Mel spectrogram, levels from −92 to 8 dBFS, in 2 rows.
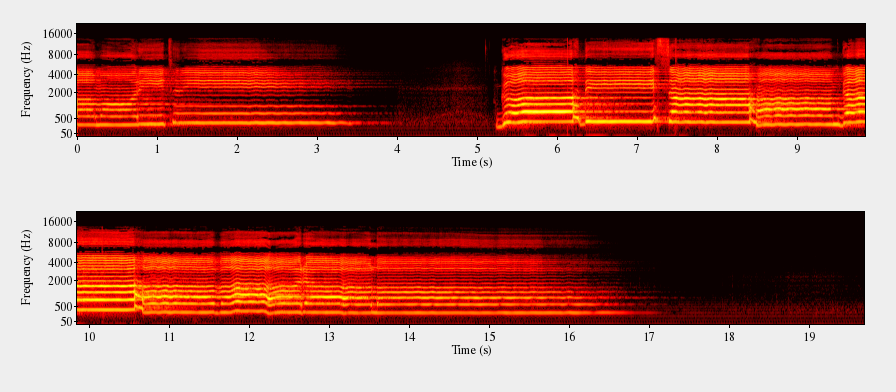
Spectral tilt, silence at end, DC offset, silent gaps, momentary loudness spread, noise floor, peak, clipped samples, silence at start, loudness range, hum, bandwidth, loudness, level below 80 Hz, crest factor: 1.5 dB/octave; 3.2 s; under 0.1%; none; 17 LU; -74 dBFS; -2 dBFS; under 0.1%; 0 s; 16 LU; 50 Hz at -80 dBFS; 14 kHz; -18 LUFS; -84 dBFS; 18 dB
